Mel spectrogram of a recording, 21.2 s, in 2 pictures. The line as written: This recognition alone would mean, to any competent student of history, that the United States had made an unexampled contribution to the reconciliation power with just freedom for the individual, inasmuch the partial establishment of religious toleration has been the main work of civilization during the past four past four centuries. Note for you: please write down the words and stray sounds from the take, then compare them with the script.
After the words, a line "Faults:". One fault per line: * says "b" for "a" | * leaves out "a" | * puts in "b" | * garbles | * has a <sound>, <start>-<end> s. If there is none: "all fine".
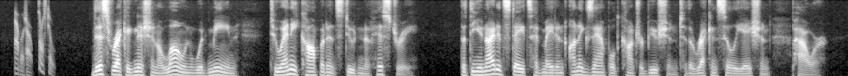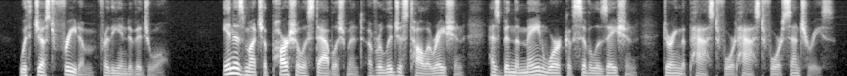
This recognition alone would mean, to any competent student of history, that the United States had made an unexampled contribution to the reconciliation power with just freedom for the individual, inasmuch the partial establishment of religious toleration has been the main work of civilization during the past four past four centuries.
Faults:
* has a chirp, 0.2-0.7 s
